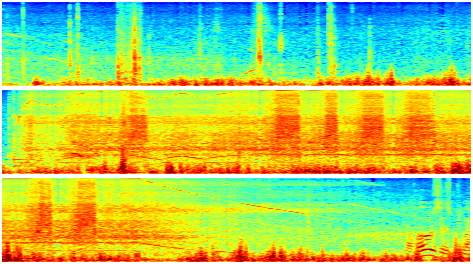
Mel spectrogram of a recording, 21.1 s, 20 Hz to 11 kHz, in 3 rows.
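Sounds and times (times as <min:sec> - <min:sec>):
vacuum motor whine: 0:07.1 - 0:20.6.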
